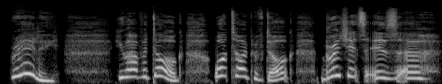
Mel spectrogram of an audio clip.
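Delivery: put-on excited little boy, pitched very high; small boy's high voice. A narrator's reading. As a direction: fire questions in a high child's voice. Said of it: "Milo's high voice".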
